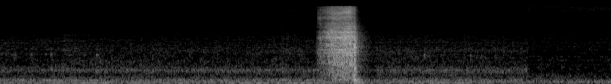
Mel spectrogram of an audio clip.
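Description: Pressure safety valve briefly opened by hand in a manual test, giving one short, loud hiss of released pressure about three seconds in, over a steady low hum.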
